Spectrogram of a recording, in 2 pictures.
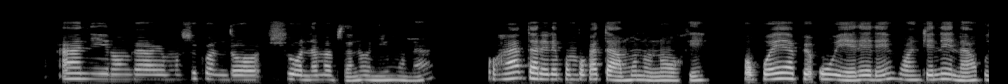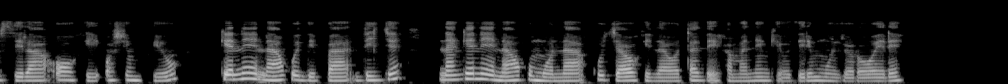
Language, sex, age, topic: Oshiwambo, female, 25-35, agriculture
